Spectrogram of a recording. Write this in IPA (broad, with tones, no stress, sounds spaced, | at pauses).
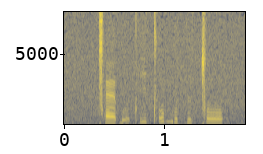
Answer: ǀ æ˨ ɓ o̰˨ tʼ i˦ tʼ o˦ b o˨ t ɯ˨ ǀ o˦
